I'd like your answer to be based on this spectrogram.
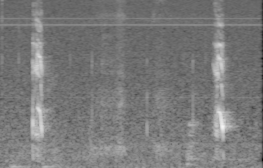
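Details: Five-day-old baby hiccuping: two brief, sharp bursts about three seconds apart; hiccups.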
